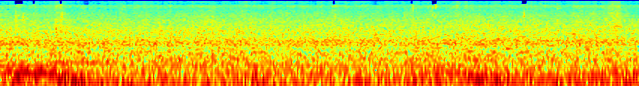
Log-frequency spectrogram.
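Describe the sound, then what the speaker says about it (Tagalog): Rain falling beside the water during a fishing trip at Binh Quoi, Saigon; a steady, soft hiss of drops pattering on surfaces, continuous and even throughout with no talking. "Kahit pala umuulan pwede."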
